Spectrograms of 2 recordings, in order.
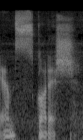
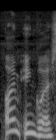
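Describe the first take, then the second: First: "I'm Scottish" lower and proud, with weight; with oomph. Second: Said in the usual way. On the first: Shown as a demonstration. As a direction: give "I'm Scottish" real pride, voiced lower. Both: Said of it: "doesn't have the same oomph to say".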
